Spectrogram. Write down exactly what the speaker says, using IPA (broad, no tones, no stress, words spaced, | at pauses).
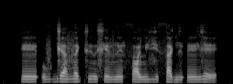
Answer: ẽː ʔuvɡʲa vɛ kʲuːxʲãvẽ θɒ lʲʊvʲeθa ɡʲũʔẽːɣe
